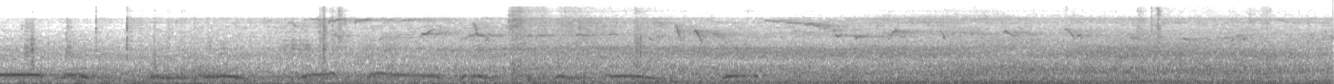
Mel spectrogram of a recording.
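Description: Birds calling: a low call repeated as a run of short rising-and-falling notes for about the first five and a half seconds, with faint high chirps from small birds throughout.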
